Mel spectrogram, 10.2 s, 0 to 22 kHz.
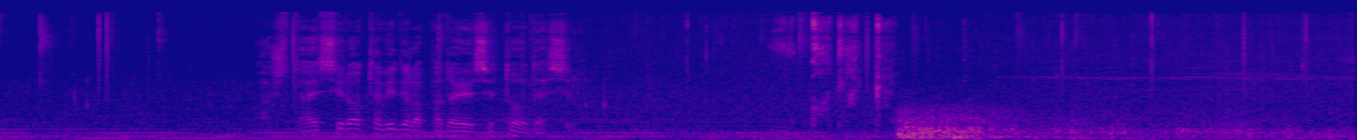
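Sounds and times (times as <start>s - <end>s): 
rain falling: 2.0s - 10.1s
speech: 2.1s - 4.5s.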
